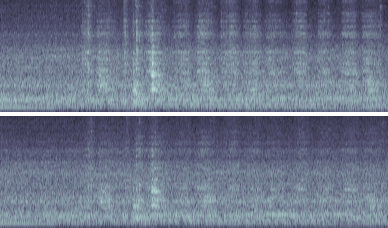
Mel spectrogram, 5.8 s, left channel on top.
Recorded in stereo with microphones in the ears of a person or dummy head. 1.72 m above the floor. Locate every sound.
1.2 s sawing: 90° left, 8 m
